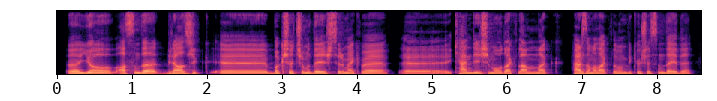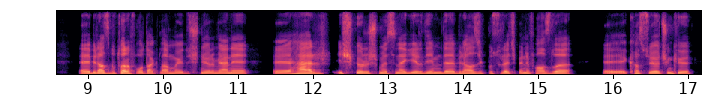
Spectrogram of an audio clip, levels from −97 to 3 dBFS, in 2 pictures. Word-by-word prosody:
Iıı, 145 +1 +4
yoo. 165 - +3
Aslında 145 +2 +2
birazcık, 135 +2 0
eee, 120 -1 +1
bakış 125 +2 0
açımı 140 -1 0
değiştirmek 130 0 +1
ve, 120 -1 +1 0.2
eee, 110 -1 -3
kendi 120 +2 +3
işime 130 +1 +1
odaklanmak 125 0 -1
her 130 -1 +5
zaman 130 0 +1
aklımın 125 0 -1
bir 125 - -5
köşesindeydi. 135 +4 -2 0.4
Eee, 135 +1 +2
biraz 155 +1 +3
bu 160 - -4
tarafa 140 -7 +3
odaklanmayı 110 -1 -2
düşünüyorum, 115 0 -3
yani, 120 +1 +1 0.4
eee, 115 0 0
her 140 +3 +2
iş 150 - -2
görüşmesine 135 0 0
girdiğimde 135 0 +1
birazcık 125 0 -1
bu 130 - -7
süreç 130 +1 -3
beni 125 0 0
fazla, 125 +2 -1 0.4
eee, - - -2
kasıyor. 125 +3 0
Çünkü, 135 0 0
130 Hz, 135 wpm, -23 LUFS, 120-135 Hz, 0.4 s, her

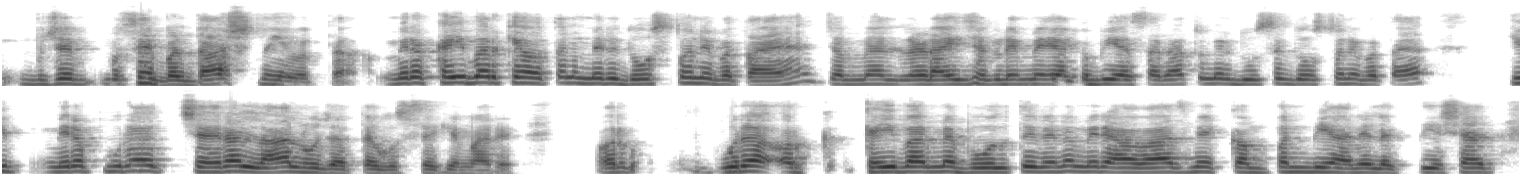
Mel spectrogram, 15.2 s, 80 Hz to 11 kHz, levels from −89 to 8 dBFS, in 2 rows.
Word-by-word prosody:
मुझे 180 +3 +1 0.2
मुझसे 175 +4 +1
बर्दाश्त 170 +3 +1
नहीं 165 - -2
होता। 130 -1 -7 0.2
मेरा 205 +3 +3
कई 220 +1 +6
बार 225 0 +4
क्या 215 - +5
होता 205 +2 0
है 215 - -1
ना 195 - -2
मेरे 195 -1 +1
दोस्तों 180 +5 -2
ने 200 -1 0
बताया 150 -3 -1
है 280 - -10
जब 175 -1 -2
मैं 175 0 -3
लड़ाई-झगड़े 170 +1 0
में 175 0 -2
या 175 - +3
कभी 175 +1 +1
ऐसा 170 0 -1
रहा 170 +1 -2
तो 190 - -5
मेरे 185 -2 -3
दूसरे 170 +2 -4
दोस्तों 175 +1 -5
ने 185 - -4
बताया 165 +2 -3 0.5
कि 200 - -1 0.2
मेरा 195 +2 +2
पूरा 210 +2 +1 0.2
चेहरा 185 +2 +4
लाल 180 0 +5
हो 165 - +1
जाता 145 0 -1
है 135 - -1
गुस्से 130 +2 -6
के 135 - -5
मारे 120 -1 -5 0.4
और - - 0 0.5
पूरा 200 +3 +6
और 175 -2 -1
क - - -17
कई 185 +1 +6
बार 190 0 +4
मैं 190 -2 +1
बोलते 170 +3 +2
हुए 185 0 +1
ना 205 - -1
मेरी 190 -1 0
आवाज़ 170 +1 +3
में 185 0 -1
कंपन 175 +1 -1
भी 175 0 +1
आने 160 -1 +2
लगती 150 +1 -3
है 160 - -1
शायद, 165 +1 -1
175 Hz, 240 wpm, -22 LUFS, 165-190 Hz, 0.5 s, कई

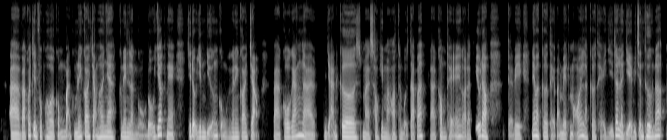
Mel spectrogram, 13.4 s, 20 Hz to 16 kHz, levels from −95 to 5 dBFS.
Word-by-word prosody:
à, 105 -2 +4
và 105 +2 +2
quá 150 - +1
trình 165 - +5
phục 125 0 -4
hồi 110 -4 +2
cũng 110 +5 -4
bạn - - -1
cũng 115 -2 0
nên 130 +2 +2
coi 130 0 +3
trọng 130 -1 -2
hơn 130 +2 +3
nha, 125 -3 +2
nên 115 -1 +2
là 105 - 0
ngủ 95 0 -6
đủ - - 0
giấc 185 -3 +2
nè. 95 -4 +1 0.2
Chế - - +1
độ - - +4
dinh 120 0 +1
dưỡng 150 +6 0
cũng 110 -6 -8
nên 115 +1 +1
coi 115 +1 0
trọng 115 - 0 0.3
và 100 -1 -1
cố 120 +1 +2
gắng 135 +6 +3
là 100 -7 +1 0.2
giãn 120 +3 -3
cơ 125 -3 +6
s 115 - -6
mà 100 -5 -2
sau 110 +2 -5
khi 120 - -4
mà 105 -2 -2
hoàn 100 +1 -5
thành 105 - -7
buổi - - -6
tập 100 +1 -2
á 140 +2 +2
là 95 -1 -5
không 115 -1 -2
thể 130 +2 -4
gọi 125 - -5
là 95 - -5
thiếu 140 - +3
đâu, 145 -4 +5 0.4
tại - - -5
vì 100 -2 -2 0.2
nếu 150 - +4
mà 150 - +5
cơ 120 -1 0
thể 125 - -7
bạn 105 - -5
mệt 100 -2 -2
mỏi 130 +9 -1
là 140 - +1
cơ 105 - -3
thể - - -8
dị 110 - -6
rất 170 - +3
là 150 - +4
dễ 105 - +1
bị - - -2
chấn 130 - 0
thương 135 -2 +5
đó. 155 +3 +3
120 Hz, 320 wpm, -23 LUFS, 105-130 Hz, 0.4 s, cơ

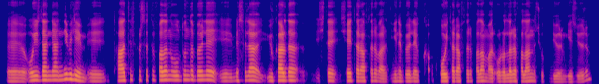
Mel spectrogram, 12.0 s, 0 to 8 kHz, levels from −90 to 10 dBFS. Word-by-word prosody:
Eee, 115 -1 -2
o 135 +6 0
yüzden 155 0 +3
yani 155 0 +1
ne 185 +1 +4
bileyim, 140 - +4
eee, 120 -2 -6
tatil 140 +2 +3
fırsatım 155 0 -10
falan 155 +2 +4
olduğunda 155 +1 -2
böyle, 155 -1 +2
eee, 120 +2 -8
mesela 135 +2 +1
yukarıda 140 +4 +3 0.3
işte 125 +4 -4
şey 135 0 +1
tarafları 125 0 -1
var 100 -2 -2
yine 115 0 -8
böyle 120 0 -2
k 110 - -28 0.4
koy 120 0 +4
tarafları 115 0 -3
falan 120 +1 -2
var, 105 0 -1
oralara 110 +2 0
falan 120 +2 -1
da - - -9
çok 105 -3 -19
gidiyorum 100 -1 -8
geziyorum. 100 - -9
125 Hz, 160 wpm, -28 LUFS, 115-150 Hz, 0.4 s, ne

